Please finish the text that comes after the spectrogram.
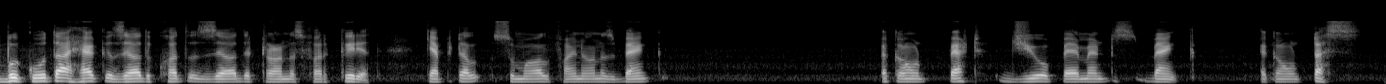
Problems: none marked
